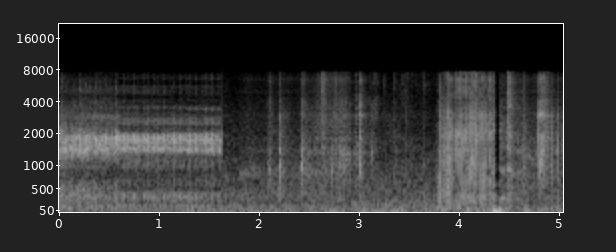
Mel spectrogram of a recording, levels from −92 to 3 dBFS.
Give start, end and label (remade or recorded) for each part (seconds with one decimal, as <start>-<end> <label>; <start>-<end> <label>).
0.0-0.6 remade; 0.6-1.8 recorded; 1.8-2.9 remade; 2.9-3.9 recorded; 3.9-5.0 remade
